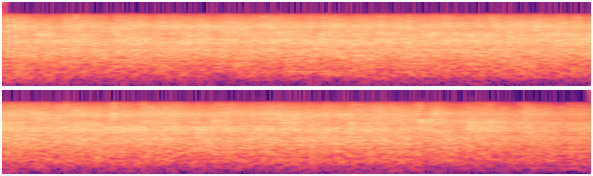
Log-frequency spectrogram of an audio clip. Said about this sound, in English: This is this is my memo. I give her a round of applause.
